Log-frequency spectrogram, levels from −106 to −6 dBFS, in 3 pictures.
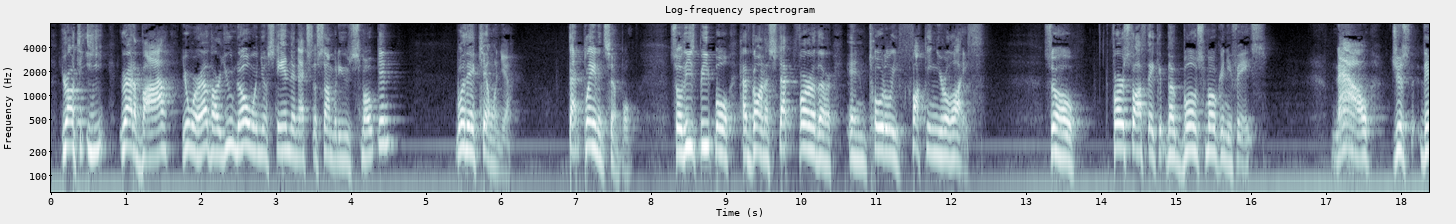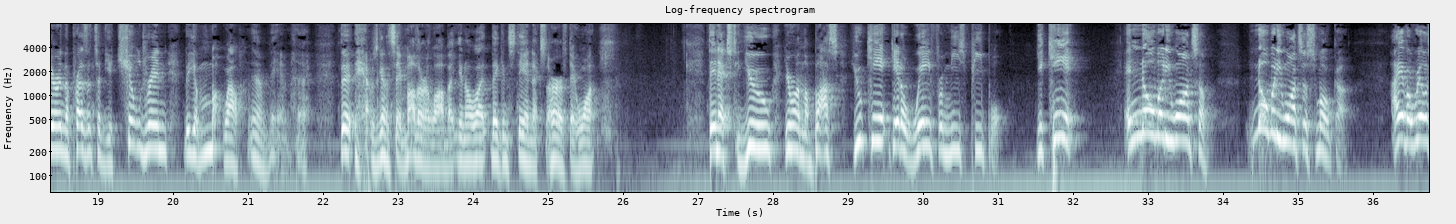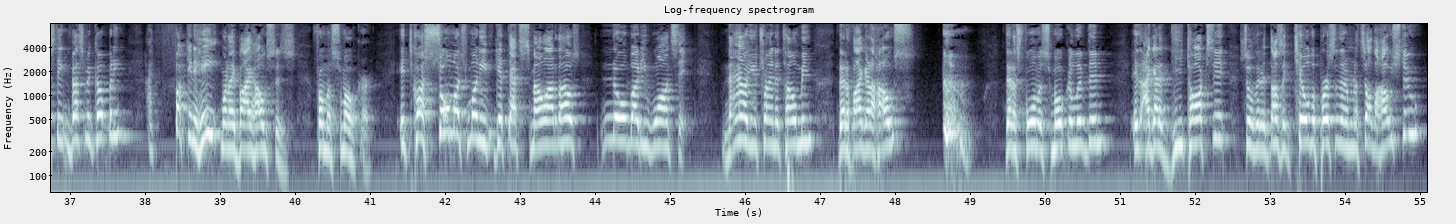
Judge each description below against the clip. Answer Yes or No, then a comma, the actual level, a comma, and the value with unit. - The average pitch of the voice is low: No, high, 215 Hz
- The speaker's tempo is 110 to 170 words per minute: No, average, 195 wpm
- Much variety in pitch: Yes, wide, 7.0 semitones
